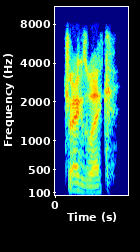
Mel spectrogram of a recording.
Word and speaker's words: Dragswiek: Dragswiek, yeah.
